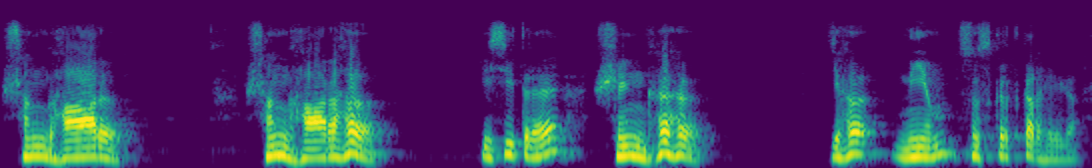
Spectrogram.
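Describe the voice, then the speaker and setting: A man teaches grammar at an unhurried, measured pace and says each example word more than once, drawing the sounds out. His voice sits a little high for a man. The recording is dull and lo-fi. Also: expressive, darkish tone, slightly rough. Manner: slow, repeats examples, stretches out words to pronounce them. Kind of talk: explanatory lesson.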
